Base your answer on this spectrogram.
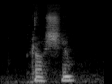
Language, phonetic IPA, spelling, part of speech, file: Polish, [ˈprɔɕɛ], prosię, noun, LL-Q809 (pol)-prosię.wav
